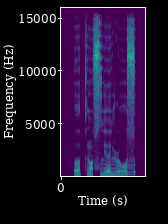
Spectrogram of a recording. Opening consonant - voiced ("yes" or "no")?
no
